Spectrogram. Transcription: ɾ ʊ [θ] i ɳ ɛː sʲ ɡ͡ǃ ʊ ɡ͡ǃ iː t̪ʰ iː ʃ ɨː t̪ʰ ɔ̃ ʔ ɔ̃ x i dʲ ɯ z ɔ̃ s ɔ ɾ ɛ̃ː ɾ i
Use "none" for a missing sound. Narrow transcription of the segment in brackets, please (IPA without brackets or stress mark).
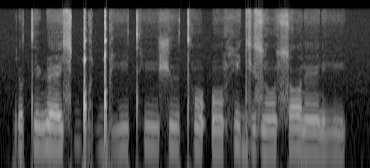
t̪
